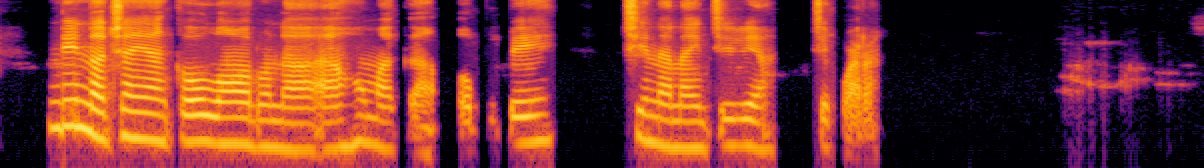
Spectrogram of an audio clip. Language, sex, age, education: Igbo, female, 15-29, tertiary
